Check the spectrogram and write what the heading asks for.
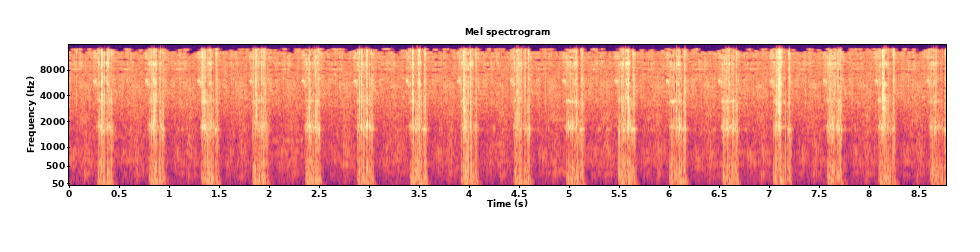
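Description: Automatic face-mask machine running, its mechanism knocking in an even cycle about twice a second as masks with ear loops move through its stations.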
